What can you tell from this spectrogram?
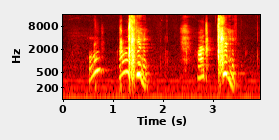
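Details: Infant gives two quick sneezes, each after a short rising vocal sound, amid soft babbling and chatting.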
